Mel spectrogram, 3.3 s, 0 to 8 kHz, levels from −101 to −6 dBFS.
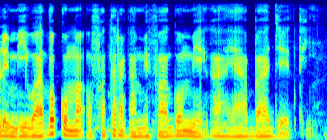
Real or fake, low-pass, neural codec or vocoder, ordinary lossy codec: fake; 7.2 kHz; vocoder, 22.05 kHz, 80 mel bands, Vocos; none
